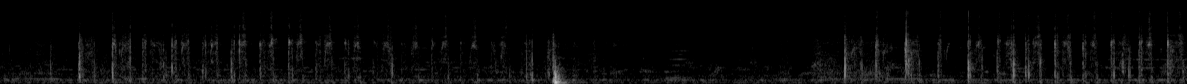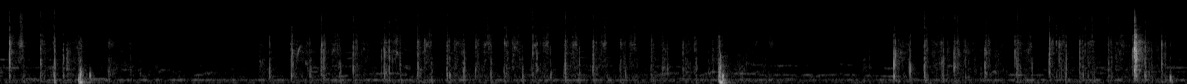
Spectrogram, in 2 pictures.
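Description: Tarot cards shuffled by hand in four bursts of quick, crisp riffling, each separated by a short pause and punctuated by a few sharper taps, close up and fairly quiet.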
